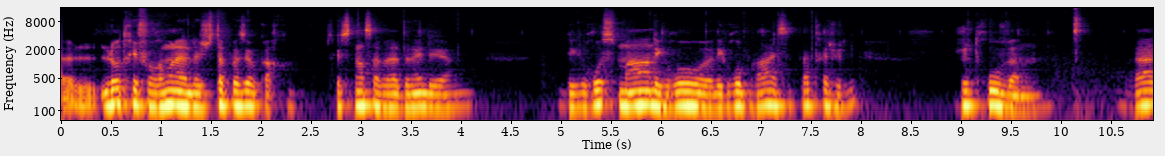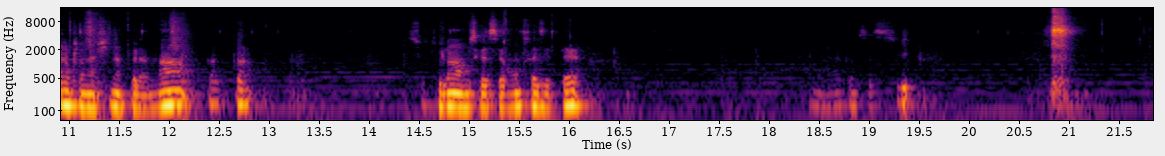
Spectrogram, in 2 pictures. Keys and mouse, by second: 4.6 right click, 9.8 right click, 15.8 right click, 20.3 right click.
